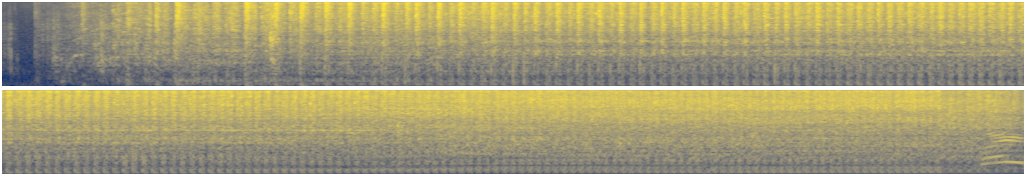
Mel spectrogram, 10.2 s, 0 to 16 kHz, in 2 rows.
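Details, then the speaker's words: Craftsman 9/24 snowblower (model C950-52109-0), non-runner, after carburetor cleaning, tank flush and fuel line blow-out: fires on the first pull after a couple of primes and holds a steady, even buzz with no surging. "up boys this thing runs awesome it fired great up"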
